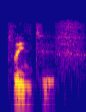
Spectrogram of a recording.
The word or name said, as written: plaintiff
